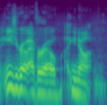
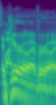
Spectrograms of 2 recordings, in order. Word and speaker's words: Ejiro Evero: Ejiro Evero. Okay. You got it. Ejiro Evero.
